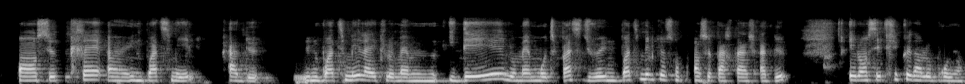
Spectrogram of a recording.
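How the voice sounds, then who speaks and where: In a dark, mellow tone, a woman speaks at a moderate pace with a fairly low pitch and fairly even intonation. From Burkina Faso. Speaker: investigative journalist. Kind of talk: interview. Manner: halting.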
